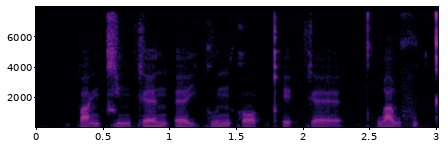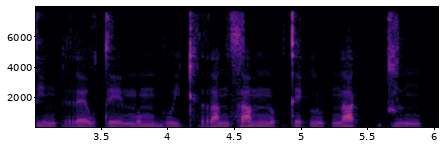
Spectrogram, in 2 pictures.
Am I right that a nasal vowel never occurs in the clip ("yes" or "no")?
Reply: yes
